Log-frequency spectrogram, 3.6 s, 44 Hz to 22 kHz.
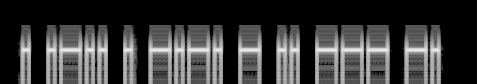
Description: Morse code, heard as a keyed tone, about 25 wpm, 550 Hz. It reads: ELECTION
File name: podcast / News headlines-1x-25x25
